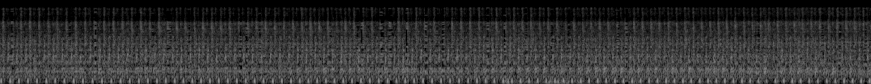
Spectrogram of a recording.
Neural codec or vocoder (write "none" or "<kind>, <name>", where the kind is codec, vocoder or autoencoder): none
